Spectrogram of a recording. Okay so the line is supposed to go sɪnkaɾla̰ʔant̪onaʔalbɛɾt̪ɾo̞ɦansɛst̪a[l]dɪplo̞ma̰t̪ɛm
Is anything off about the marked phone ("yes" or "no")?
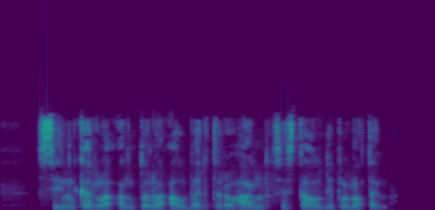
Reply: no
